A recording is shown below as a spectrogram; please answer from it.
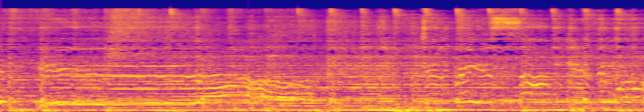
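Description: Rock song with guitar, bass and drums under a singing voice that holds long notes, which bend down in pitch about two and a half seconds in and again near the end, while cymbals keep up a steady beat.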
